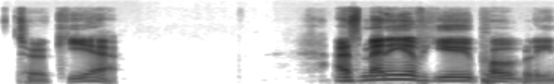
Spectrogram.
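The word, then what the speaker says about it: Türkiye: officially known in English by its Turkish name turkia and I apologize for the pronunciation if I'm wrong in late 2021 the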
